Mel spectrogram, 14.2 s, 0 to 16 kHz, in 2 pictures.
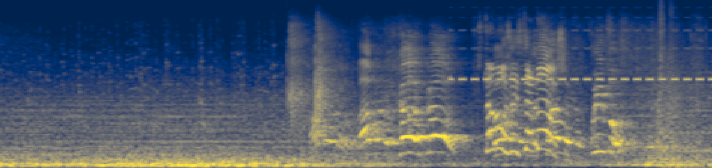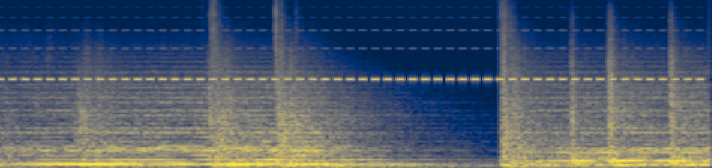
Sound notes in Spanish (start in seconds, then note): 4.5 sonido del contador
